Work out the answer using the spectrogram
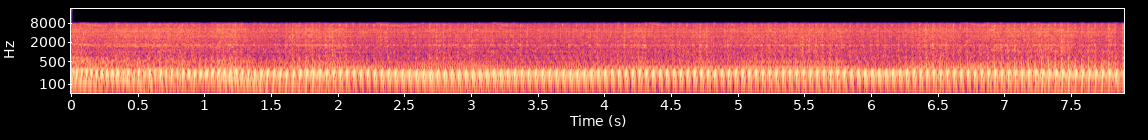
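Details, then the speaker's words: Scooter after a fuel problem fix, still warming up with automatic choke possibly on and rear wheel spinning. Small single settles into a smooth, even idle of about three pulses a second with no misses; normal idle. "You can hear it, guys, it's absolutely spot on. There's no issues at all with that running."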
